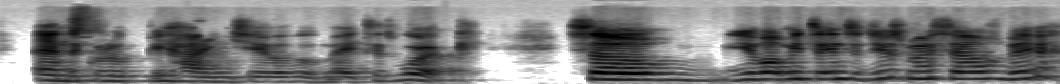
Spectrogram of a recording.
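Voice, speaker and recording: A woman with a slight Dutch accent talks at a moderate pace in a fairly high voice. Her intonation is lively and her loudness swings widely. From Netherlands. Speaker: retired telecom executive, author. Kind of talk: interview conversation.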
